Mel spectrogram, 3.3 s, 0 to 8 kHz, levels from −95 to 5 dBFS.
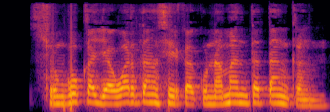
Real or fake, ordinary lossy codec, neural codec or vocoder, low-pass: real; AAC, 32 kbps; none; 7.2 kHz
